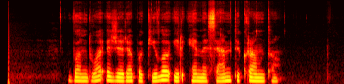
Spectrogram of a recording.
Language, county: Lithuanian, Vilnius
